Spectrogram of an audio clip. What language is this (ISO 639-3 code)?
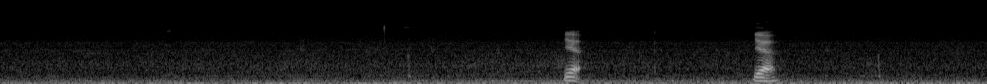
eng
